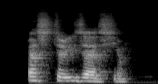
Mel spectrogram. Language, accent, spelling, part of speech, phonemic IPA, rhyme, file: French, Canada, pasteurisation, noun, /pas.tœ.ʁi.za.sjɔ̃/, -ɔ̃, LL-Q150 (fra)-pasteurisation.wav
- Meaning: pasteurisation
